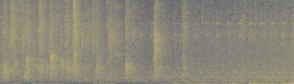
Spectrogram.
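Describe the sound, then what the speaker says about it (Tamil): An audience at a yoga conference inauguration function claps in a loose, scattered patter that carries on throughout at moderate loudness. "நல்ல ஒரு கைத்தட்டல் கொடுக்கலாம்"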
